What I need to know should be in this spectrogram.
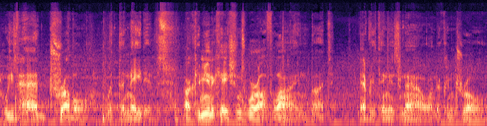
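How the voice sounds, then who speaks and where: A stern, zealous commander in a video game cutscene, with a very deep, gravelly voice. He talks in a cold, assured way. Music plays faintly behind him. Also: expressive, normal speed, exaggerated voice. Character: stern, zealous male commander sure he is chosen.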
